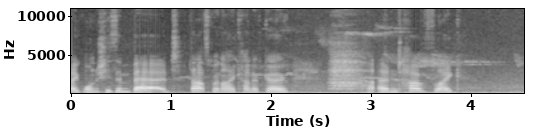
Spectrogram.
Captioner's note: puffs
